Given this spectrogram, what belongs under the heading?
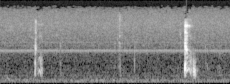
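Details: Baby on his birthday, held by his aunt: two sharp, brief catches of breath with a quiet gap between them, against faint room hum; hiccups.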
